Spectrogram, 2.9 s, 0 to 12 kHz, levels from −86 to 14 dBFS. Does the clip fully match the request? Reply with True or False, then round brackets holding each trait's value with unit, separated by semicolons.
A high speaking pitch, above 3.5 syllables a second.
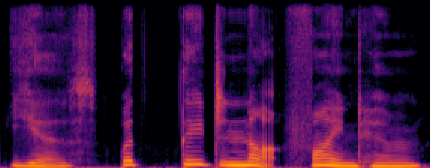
False (220 Hz; 3.0 syllables/s)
